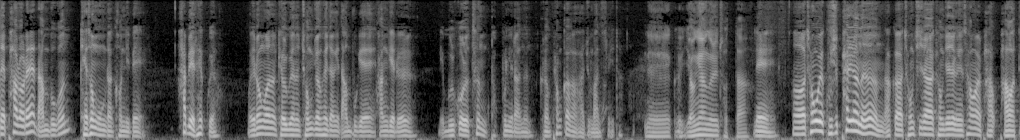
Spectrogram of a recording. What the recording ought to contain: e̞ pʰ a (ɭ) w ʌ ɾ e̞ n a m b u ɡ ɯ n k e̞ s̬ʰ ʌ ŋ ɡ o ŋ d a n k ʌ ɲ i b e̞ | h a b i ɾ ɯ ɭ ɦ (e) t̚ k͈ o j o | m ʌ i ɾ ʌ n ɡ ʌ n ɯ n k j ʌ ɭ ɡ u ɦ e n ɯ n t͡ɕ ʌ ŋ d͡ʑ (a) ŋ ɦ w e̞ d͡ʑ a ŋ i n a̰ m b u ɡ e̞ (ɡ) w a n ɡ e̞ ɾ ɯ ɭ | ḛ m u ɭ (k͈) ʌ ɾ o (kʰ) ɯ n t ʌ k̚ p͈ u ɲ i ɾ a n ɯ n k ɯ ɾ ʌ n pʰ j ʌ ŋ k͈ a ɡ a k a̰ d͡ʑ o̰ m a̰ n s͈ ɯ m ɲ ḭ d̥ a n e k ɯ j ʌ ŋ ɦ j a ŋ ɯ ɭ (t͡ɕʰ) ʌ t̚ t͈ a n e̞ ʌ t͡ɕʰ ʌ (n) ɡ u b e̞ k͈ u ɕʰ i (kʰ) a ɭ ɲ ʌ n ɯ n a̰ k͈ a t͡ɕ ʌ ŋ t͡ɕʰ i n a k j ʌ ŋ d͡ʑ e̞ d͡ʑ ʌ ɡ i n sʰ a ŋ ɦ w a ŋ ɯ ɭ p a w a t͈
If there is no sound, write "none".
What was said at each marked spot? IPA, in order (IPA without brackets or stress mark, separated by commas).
ɾ, e, ʌ, k, k͈, tʰ, t͡ɕ, ŋ, pʰ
